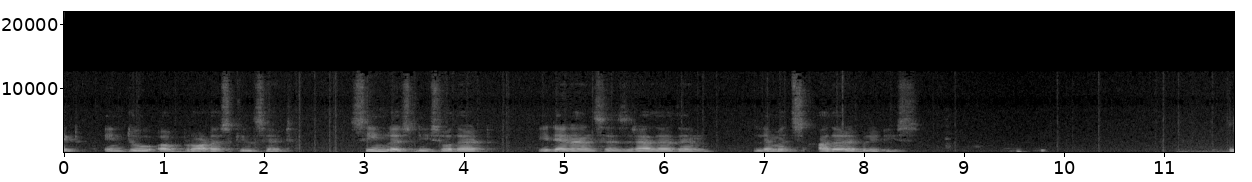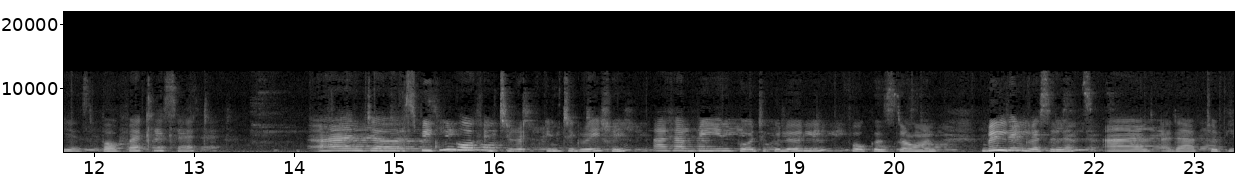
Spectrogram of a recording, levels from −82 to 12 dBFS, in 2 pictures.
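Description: Throughout the clip, there is echo with no canceller: the far end's loudspeaker feeds back into its microphone and nothing removes it, so the speech returns after the round trip. Each phrase is trailed, around a fifth of a second later, by a thinner copy about 11 dB quieter.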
